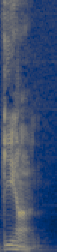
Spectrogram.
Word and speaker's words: Gihon: But I call it Gihon, but actually it's pronounced Gihon, G-I-H-O-N, Gihon.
